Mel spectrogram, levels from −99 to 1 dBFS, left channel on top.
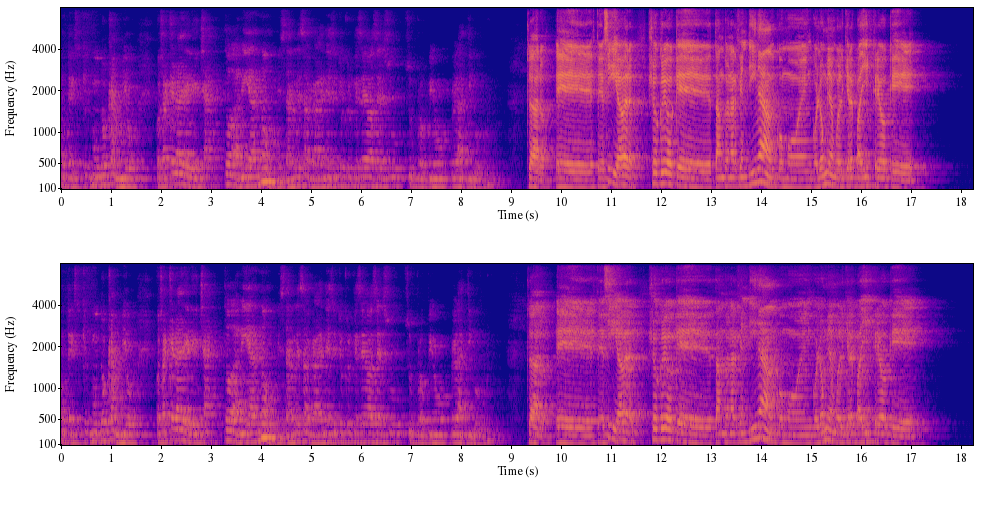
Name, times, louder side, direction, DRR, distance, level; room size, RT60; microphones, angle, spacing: voice 1, 0.0-8.6, equal, 50° right, -2 dB, 2.4 m, -39 dB
voice 2, 9.3-17.1, left 5 dB, 70° left, 8 dB, 0.8 m, -30 dB
14.5 x 10.0 x 2.8 m, 1.2 s
head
